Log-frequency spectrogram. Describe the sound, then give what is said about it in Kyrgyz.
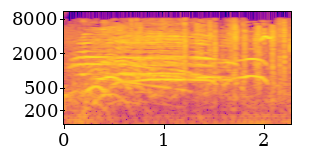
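A young crowd at an election rally shouts "ura" together in loud, sustained voices that overlap into a continuous roar. “Келгиле жаштар, таза шайлоо үчүн деп уран айталы.”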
